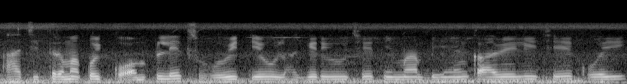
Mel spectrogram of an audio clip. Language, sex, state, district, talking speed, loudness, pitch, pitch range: Gujarati, male, Gujarat, Gandhinagar, 135 wpm, -17 LUFS, 120 Hz, 115-125 Hz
